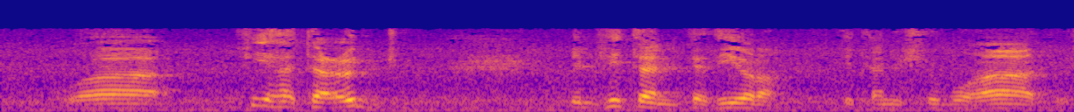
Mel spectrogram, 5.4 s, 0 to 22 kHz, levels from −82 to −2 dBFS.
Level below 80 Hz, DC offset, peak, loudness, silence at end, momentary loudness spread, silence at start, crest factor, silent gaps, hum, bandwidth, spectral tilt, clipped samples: -52 dBFS; under 0.1%; -2 dBFS; -21 LUFS; 0 s; 14 LU; 0 s; 20 dB; none; none; 8 kHz; -0.5 dB/octave; under 0.1%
